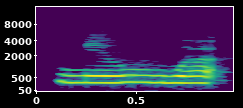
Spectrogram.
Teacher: So over here, it's alif with the zabar before it. So we have to stretch the vowel oh sound a little bit more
